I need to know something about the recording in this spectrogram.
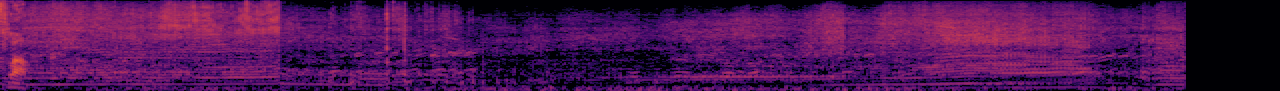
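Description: A hill-climb race car's engine running under load as the car drives up the course, its note dipping and then rising again. The sound cuts off abruptly about seven seconds in.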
